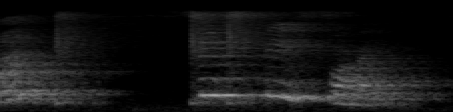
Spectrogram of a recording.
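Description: Speech: a high-pitched voice speaking in two short phrases, the second starting about a second in.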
